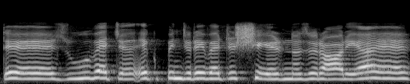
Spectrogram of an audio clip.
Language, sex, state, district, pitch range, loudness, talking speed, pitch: Punjabi, female, Punjab, Kapurthala, 255-275 Hz, -13 LUFS, 160 wpm, 265 Hz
